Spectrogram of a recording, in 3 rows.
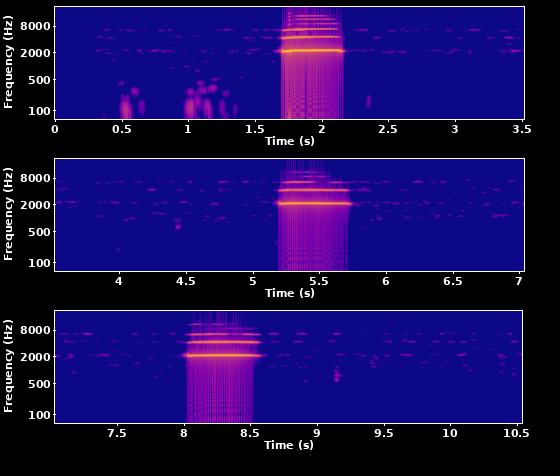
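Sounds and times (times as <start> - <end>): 
European golden plover whistling calls: 1.7 - 2.2, 5.2 - 5.7, 8.0 - 8.6.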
